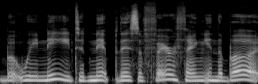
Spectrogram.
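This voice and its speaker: At a moderate pace, a woman puts on a gruff character voice at medium pitch, monotone and flat, with very even loudness, on a very clean recording with a silent background. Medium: read story. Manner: deadpan, gruff.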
